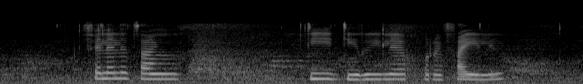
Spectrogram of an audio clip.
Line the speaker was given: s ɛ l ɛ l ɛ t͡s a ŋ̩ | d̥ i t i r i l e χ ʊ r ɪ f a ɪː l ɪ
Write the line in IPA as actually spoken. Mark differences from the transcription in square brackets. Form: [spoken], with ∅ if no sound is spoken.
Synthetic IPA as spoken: [f] ɛ l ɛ l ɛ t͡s a ŋ̩ | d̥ i [d] i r i l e χ ʊ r ɪ f a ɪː l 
